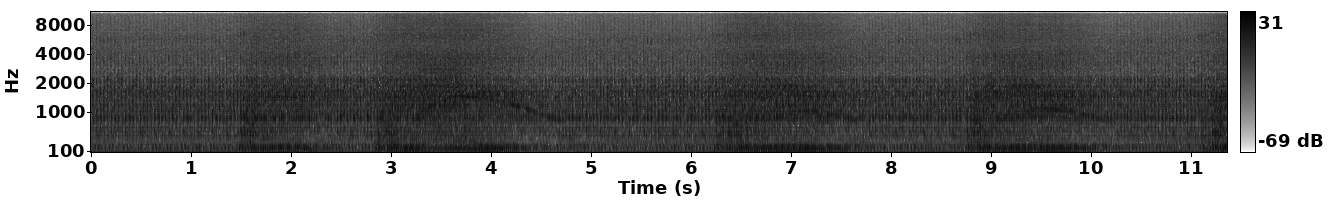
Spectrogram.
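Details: BMW 320d diesel idling with a hard clatter and a lumpy beat that stumbles every few seconds from misfiring; injectors or tappet suspected, but garage and seller have not found the cause in over a month.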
